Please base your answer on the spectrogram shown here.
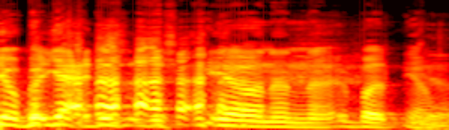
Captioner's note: laughing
